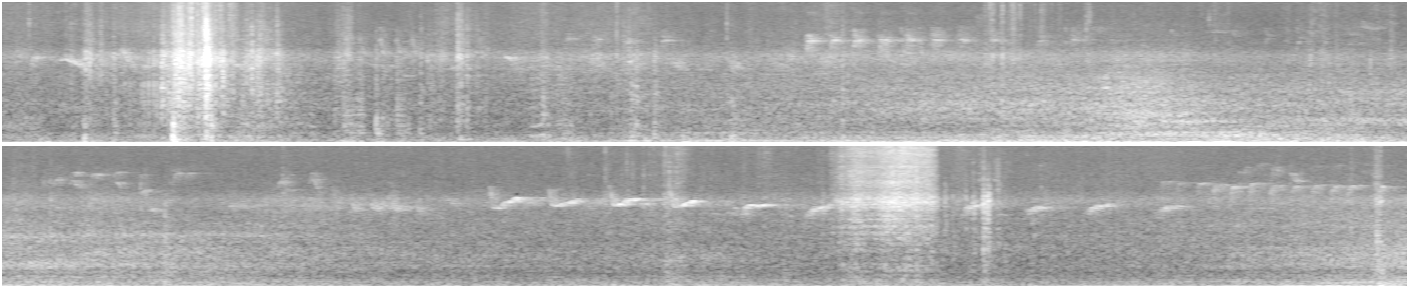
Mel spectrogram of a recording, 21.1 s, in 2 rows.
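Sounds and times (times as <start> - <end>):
small bird chirping: 10.9 - 20.6
brief rustling hiss: 16.8 - 17.8.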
